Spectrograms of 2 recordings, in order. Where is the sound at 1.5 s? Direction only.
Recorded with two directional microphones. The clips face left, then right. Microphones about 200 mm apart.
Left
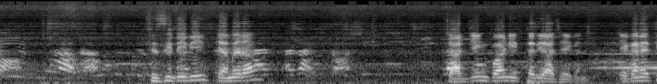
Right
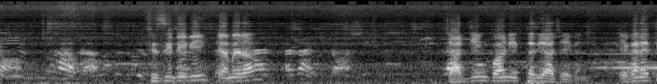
25° left (ahead or behind).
